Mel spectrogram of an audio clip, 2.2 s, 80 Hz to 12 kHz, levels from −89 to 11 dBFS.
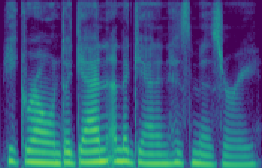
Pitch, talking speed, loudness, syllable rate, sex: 195 Hz, 220 wpm, -16 LUFS, 6.2 syllables/s, female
